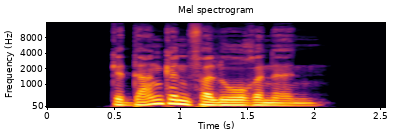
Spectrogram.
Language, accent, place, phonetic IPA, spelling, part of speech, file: German, Germany, Berlin, [ɡəˈdaŋkn̩fɛɐ̯ˌloːʁənən], gedankenverlorenen, adjective, De-gedankenverlorenen.ogg
- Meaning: inflection of gedankenverloren: 1. strong genitive masculine/neuter singular 2. weak/mixed genitive/dative all-gender singular 3. strong/weak/mixed accusative masculine singular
